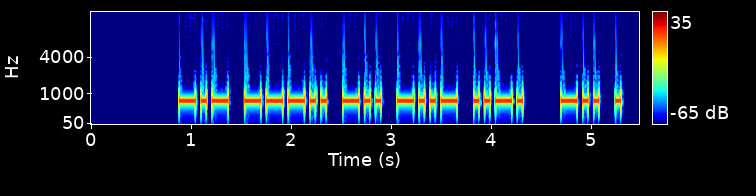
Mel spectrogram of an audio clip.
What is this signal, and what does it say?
Morse code, heard as a keyed tone, about 22 wpm, 700 Hz. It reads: K8DXF DE
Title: USA Callsign DE Callsign - 5 Characters - 22wpm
